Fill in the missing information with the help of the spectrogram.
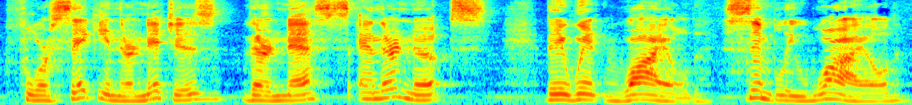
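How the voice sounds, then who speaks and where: A man reads a children's story aloud in a fairly high, bright and forward voice. He follows the rhythm of the verse expressively, leaning on key words and stretching them out. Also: takes it slowly. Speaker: reader of a children's picture book.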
